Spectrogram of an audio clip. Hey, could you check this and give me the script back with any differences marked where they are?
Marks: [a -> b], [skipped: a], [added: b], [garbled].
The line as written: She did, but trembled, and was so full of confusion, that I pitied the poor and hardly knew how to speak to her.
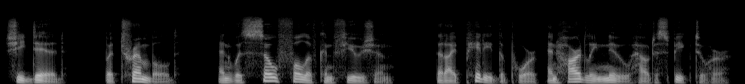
She did, but trembled, and was so full of confusion, that I pitied the poor and hardly knew how to speak to her.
